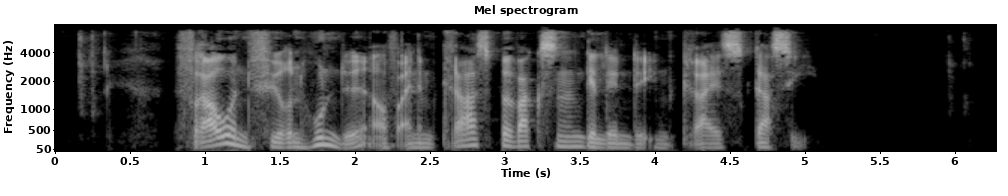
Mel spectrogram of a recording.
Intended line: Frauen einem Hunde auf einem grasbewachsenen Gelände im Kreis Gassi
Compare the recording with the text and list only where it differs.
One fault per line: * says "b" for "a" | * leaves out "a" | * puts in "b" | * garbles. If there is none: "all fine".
* says "führen" for "einem"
